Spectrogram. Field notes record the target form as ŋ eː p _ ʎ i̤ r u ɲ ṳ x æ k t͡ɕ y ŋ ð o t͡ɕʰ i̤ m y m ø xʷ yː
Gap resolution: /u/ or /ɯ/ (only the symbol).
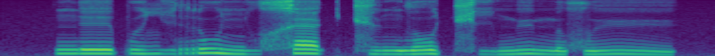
ɯ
